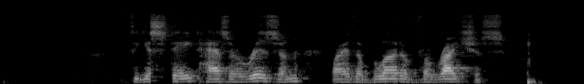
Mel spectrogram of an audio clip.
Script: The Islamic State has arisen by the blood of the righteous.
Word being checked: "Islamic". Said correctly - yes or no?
no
